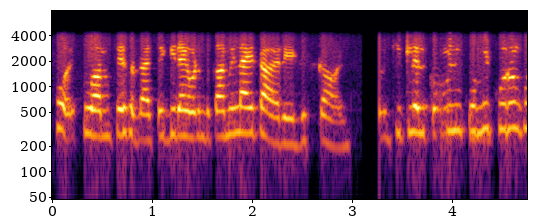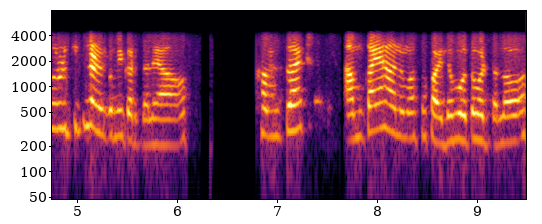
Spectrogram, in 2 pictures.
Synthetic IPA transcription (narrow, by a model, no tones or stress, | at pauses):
hot̪uamt͡ɕesəd̪at͡ɕeɡid̪akpəɾənt̪ukaːmiːlajt̪aːɾeɖiskawɳɖ | ənkit̪lelkomiːnkomiːkuɾuːnkuɾuːɳkit̪lenənkomiːkəɾt̪əlja | kʰamt͡soaj | amkajɦãnumasafajd̪əɦot̪oʋəɽt̪lo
